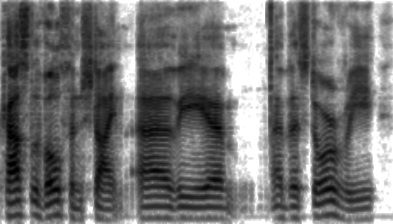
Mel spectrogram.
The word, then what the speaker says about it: Wolfenstein: Germany that's called Wolfenstein so then it's not going to be pronounced Wolfenstein that's an American pronunciation based on those who don't know how to say it it's Castle Wolfenstein it's almost more of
